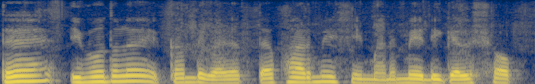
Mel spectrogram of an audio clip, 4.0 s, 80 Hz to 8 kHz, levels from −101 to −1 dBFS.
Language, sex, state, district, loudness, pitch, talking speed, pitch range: Chakma, male, Tripura, Unakoti, -16 LUFS, 150 Hz, 150 wpm, 130-175 Hz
